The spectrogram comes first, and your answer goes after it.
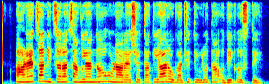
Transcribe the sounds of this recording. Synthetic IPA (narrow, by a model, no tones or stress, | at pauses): paɳjat͡sanit͡səɾat͡sãŋɡljanəɦoɽ̃aɾjaɕət̪at̪jaɾoɡat͡ɕiːt̪iʋɾət̪aʔəd̪ʱikəst̪e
